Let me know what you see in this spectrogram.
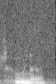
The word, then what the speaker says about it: huna: In Hawaiian, the word for secret is huna, which is spelled H-U-N-A, huna.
